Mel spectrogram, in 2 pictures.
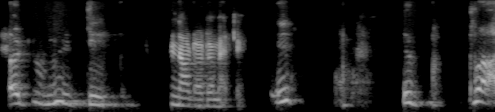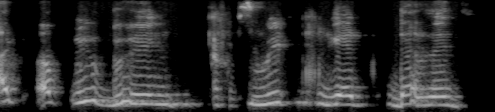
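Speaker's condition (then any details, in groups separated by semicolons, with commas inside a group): Cerebral palsy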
